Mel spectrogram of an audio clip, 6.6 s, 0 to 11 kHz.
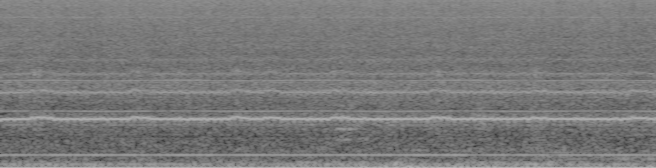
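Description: A steady high-pitched electrical whine just under 1 kHz, wavering slightly, over a low hum and faint hiss.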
